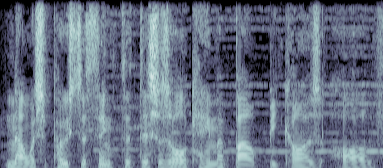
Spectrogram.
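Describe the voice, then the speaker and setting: A man's voice: lowish voice, moderate pace, darkish tone. A man giving scripted review commentary as a narrator. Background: music bed.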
